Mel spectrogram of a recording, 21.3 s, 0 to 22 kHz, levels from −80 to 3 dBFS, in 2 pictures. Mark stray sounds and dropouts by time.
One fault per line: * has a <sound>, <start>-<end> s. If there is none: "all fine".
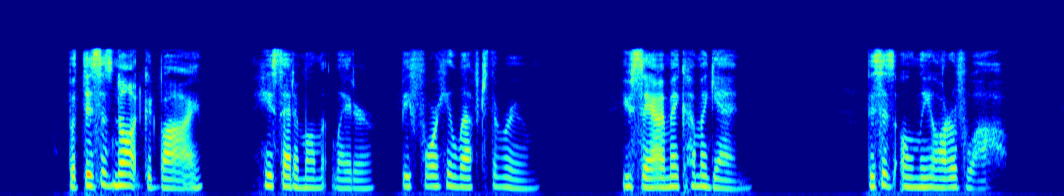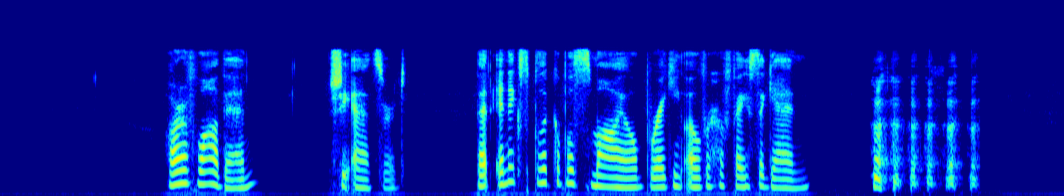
* has a laugh, 19.3-20.5 s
